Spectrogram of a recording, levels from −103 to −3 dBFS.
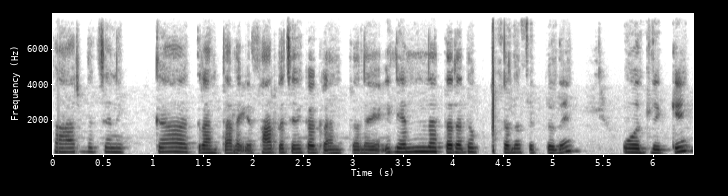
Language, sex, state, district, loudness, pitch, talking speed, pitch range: Kannada, female, Karnataka, Dakshina Kannada, -22 LUFS, 205 Hz, 105 wpm, 190-230 Hz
